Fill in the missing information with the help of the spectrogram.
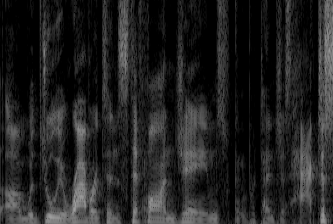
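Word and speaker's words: Stephan: with Julia Roberts and Stefan James pretentious hack just say it's Stephen it's pronounced Steven but anyways so my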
